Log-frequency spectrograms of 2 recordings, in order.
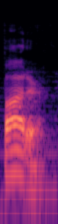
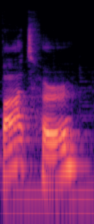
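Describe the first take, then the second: First: The words blend into one reduced word. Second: Each word is said separately and fully.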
